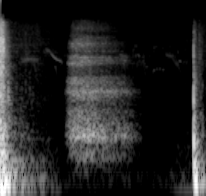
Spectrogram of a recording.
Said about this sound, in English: closes the door, sighing.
